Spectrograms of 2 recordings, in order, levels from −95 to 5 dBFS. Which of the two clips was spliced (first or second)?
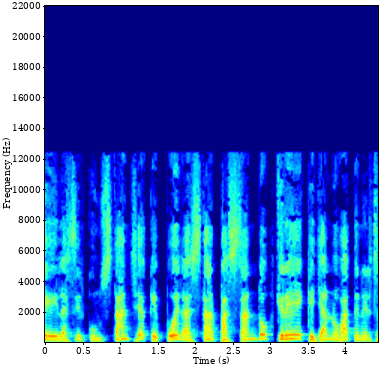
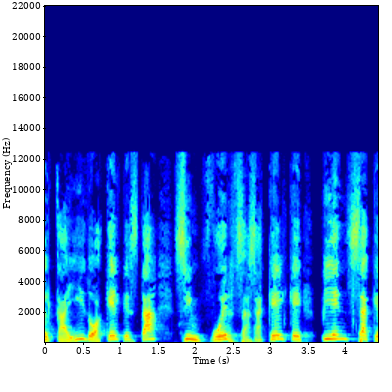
first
